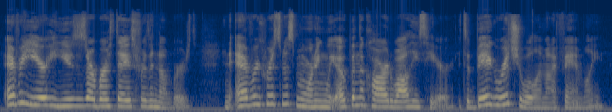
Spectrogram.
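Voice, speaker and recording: A woman's voice: fairly high pitch, brisk, vocal fry. A woman reading as a worried older boy. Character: friendly older boy babysitting siblings.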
